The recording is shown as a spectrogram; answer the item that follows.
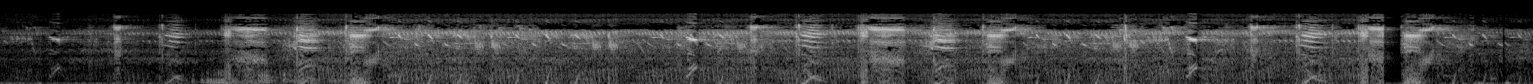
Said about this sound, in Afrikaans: Hierdie is die geluid van die bekende klein streepswaal, die bekende voeltjie op 'n stoep wat elke jaar terugkom.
